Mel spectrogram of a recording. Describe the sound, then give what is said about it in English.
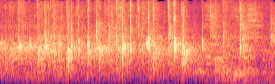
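A crowd applauds steadily, many hands clapping in a dense, continuous patter that holds at an even level for a few seconds, with some murmuring mixed in, as an audience volunteer comes up to the stage to join the presenter for a demonstration. “Give him a round of applause as he comes up to the stage to join me for this demonstration.”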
